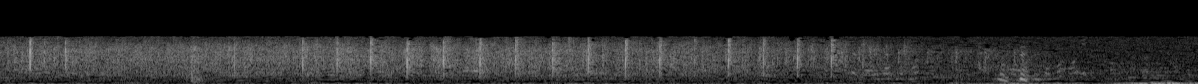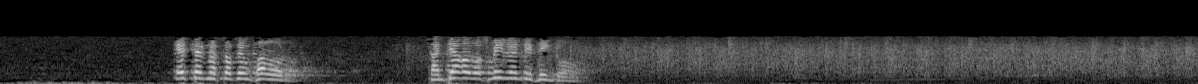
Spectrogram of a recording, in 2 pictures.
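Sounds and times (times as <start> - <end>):
audience applause: 0.0 - 11.5, 15.5 - 23.9
laughter: 8.5 - 11.4
speech: 13.9 - 15.1, 16.3 - 17.9.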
